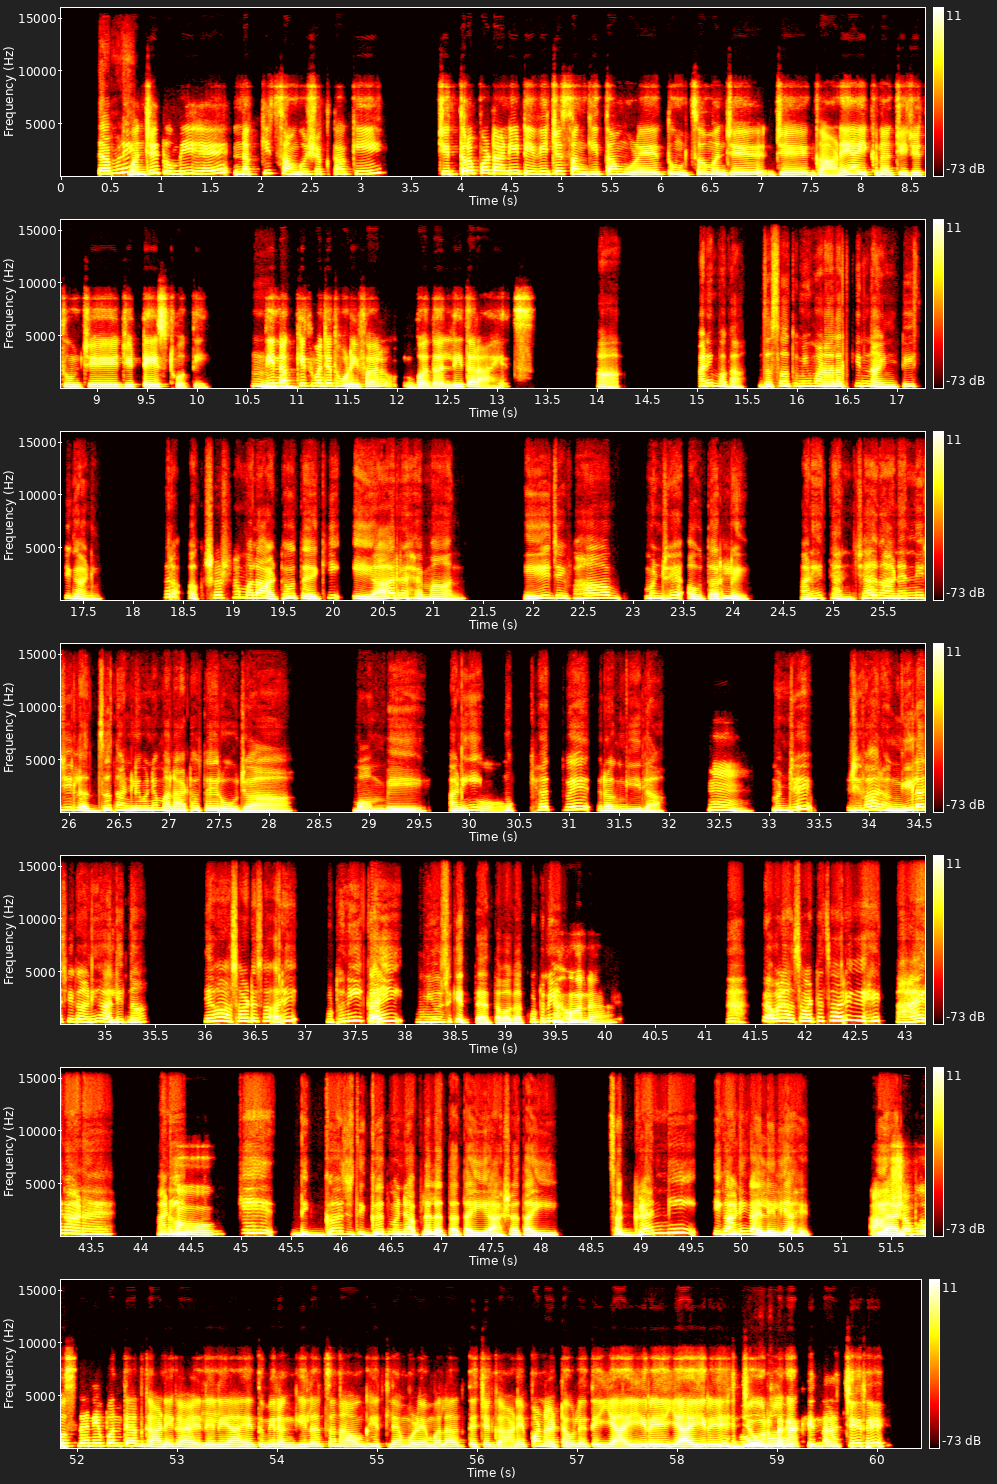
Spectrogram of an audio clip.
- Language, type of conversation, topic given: Marathi, podcast, चित्रपट आणि टीव्हीच्या संगीतामुळे तुझ्या संगीत-आवडीत काय बदल झाला?
- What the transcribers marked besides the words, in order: tapping; laughing while speaking: "हो ना"; other noise; other background noise; in Hindi: "याईरे, याईरे जोर लगा के नाचेरे"; laughing while speaking: "जोर लगा के नाचेरे"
